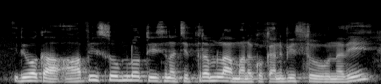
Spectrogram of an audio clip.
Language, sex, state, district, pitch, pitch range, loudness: Telugu, male, Telangana, Mahabubabad, 155 Hz, 135-170 Hz, -16 LUFS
